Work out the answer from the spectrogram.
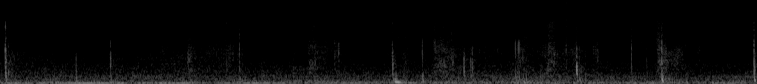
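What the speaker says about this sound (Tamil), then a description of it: "எந்த ஒரு காலடியுமே இல்லை நான் தான் ஃபஸ்ட்டு வந்து நடந்து போகிறேன்" Footsteps crunch through fresh overnight snow on a short walk, a steady, fairly close series of soft treads with a few sharper crunches, no talking.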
